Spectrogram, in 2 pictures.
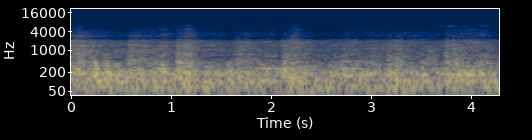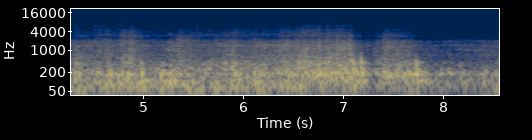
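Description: Electric passenger train running at speed, heard from inside the carriage: a steady rumble of wheels on the track with a clickety-clack about once a second. The noise drops suddenly about seven seconds in.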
